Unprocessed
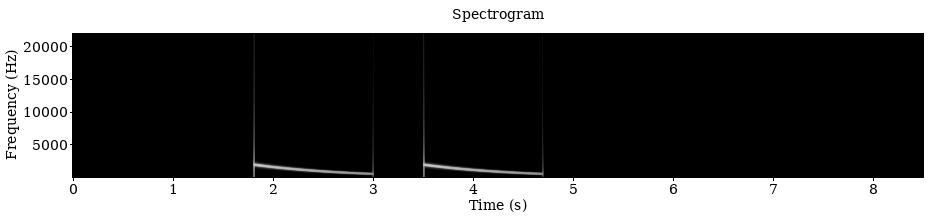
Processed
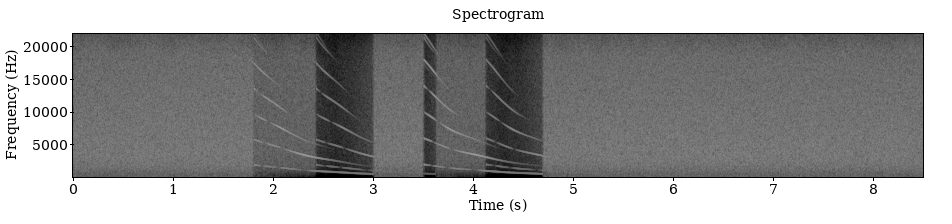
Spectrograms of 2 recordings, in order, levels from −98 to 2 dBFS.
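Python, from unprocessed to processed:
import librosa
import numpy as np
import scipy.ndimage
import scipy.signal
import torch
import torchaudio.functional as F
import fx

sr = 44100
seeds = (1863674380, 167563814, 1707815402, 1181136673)

p1 = fx.quant_dither(x, sr, seeds[0], bits=8, dither='triangular')
p2 = x + F.gain(torch.from_numpy(p1), -9.0).numpy()
p3 = fx.fold_sine(p2, sr, drive_db=18, ceiling_db=-17.5)
p4 = fx.over_compress(p3, sr, threshold_db=-32.0, ratio=-1.0)
p5 = fx.wow_flutter(p4, sr, seeds[1], rate_hz=2.1, depth_cents=29.0)
p6 = scipy.signal.sosfilt(scipy.signal.bessel(2, 1900.0, 'highpass', norm='mag', fs=sr, output='sos'), p5)
p7 = p6 + fx.echo_single(p6, sr, ms=623, db=-8.0, dry=0)
p8 = fx.slew_limit(p7, sr, full_power_hz=300.0)
y = F.gain(torch.from_numpy(p8), -4.5).numpy()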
